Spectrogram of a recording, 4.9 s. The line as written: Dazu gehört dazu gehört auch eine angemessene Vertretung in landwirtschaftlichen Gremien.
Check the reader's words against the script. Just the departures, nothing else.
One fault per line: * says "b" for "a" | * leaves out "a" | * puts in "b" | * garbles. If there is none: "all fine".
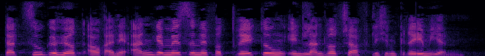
* leaves out "dazu gehört"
